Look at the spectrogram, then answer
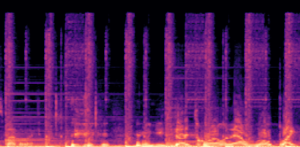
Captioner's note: laughs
